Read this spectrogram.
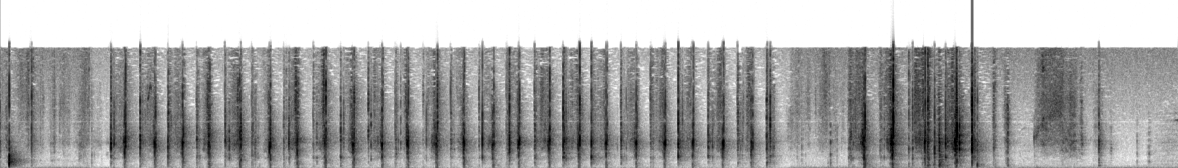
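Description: Playing cards riffle and flap quickly as they are shuffled by hand.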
